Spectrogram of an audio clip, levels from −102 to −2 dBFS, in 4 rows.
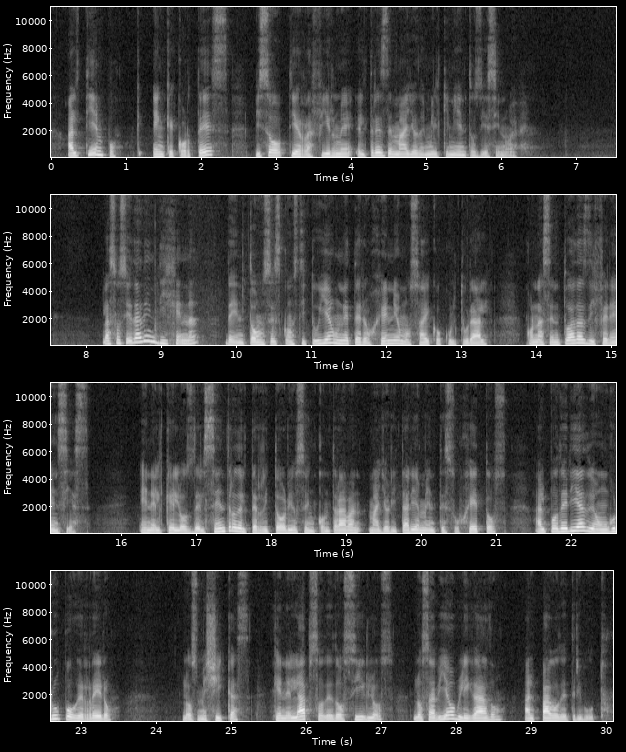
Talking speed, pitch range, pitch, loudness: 120 wpm, 140-195 Hz, 160 Hz, -20 LUFS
